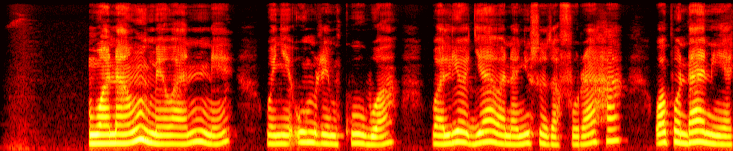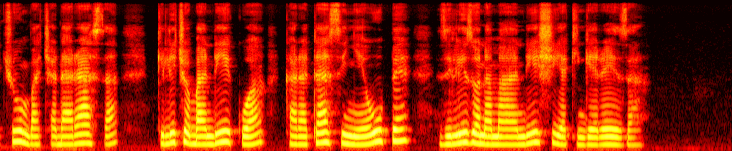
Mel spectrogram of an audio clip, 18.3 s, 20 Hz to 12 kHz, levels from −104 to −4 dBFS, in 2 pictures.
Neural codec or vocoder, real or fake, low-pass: none; real; 10.8 kHz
